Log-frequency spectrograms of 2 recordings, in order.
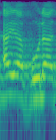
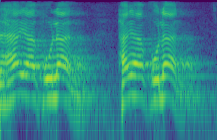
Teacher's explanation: فيجوز إبدال الهمزة هاء، وذلك لما بينهما من القرب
